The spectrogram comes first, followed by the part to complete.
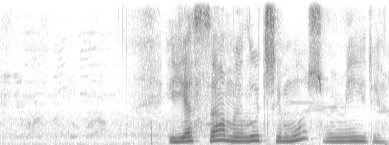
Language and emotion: Russian, neutral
